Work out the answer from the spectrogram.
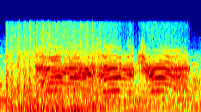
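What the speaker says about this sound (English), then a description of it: "MG gunner up and firing!" Machine gun and artillery fire in a World War II war video game mission, heavy close blasts with rumbling echoes, plus a sharp burst near the end, loud and without a break.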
